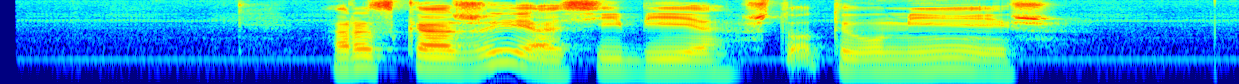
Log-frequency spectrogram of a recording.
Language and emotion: Russian, sad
